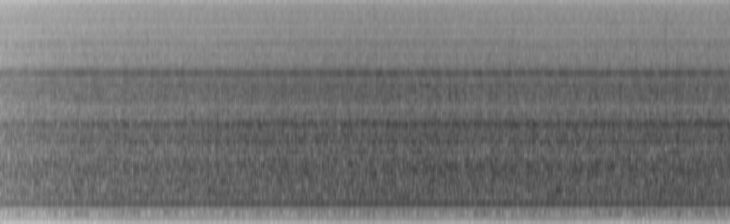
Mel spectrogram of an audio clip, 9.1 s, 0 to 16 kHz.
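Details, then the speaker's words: 1967/68 Clausing Colchester 1340 lathe taking a heavy 0.060 in diameter cut on a steel hydraulic-shaft button: a steady, smooth, even hum with no knocks or chatter. The lathe is running quiet and healthy. "making a pretty good chip not a bad little machine nice and quiet"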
